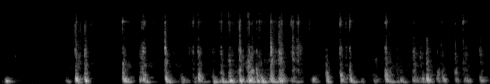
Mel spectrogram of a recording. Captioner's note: keyboard keys clicking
